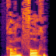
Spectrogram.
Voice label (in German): "konform", German; adjectives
